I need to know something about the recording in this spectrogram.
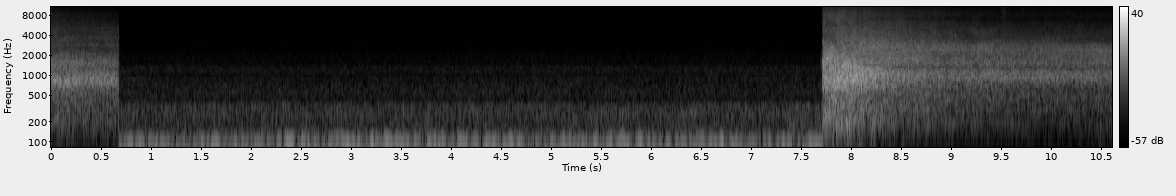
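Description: Opel Insignia GSi Sports Tourer driving: the end of a roadside pass-by, then a steady low drone heard inside the cabin at cruising speed, then another loud pass-by about eight seconds in that fades as the car moves away.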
